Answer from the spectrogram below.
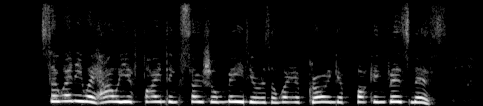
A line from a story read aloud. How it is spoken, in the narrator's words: wanted to scream over the sirens and conversational lull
